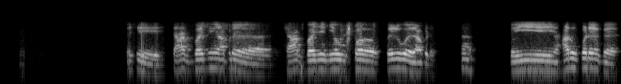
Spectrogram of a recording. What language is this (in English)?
Gujarati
